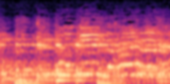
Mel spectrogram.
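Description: Traditional Algerian Constantinois song: a woman's voice singing an ornamented, wavering melody over an instrumental ensemble with a low, steadily changing bass line.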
